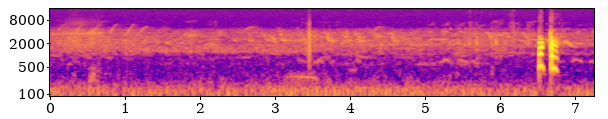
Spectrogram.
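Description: Black francolin gives two loud, harsh, grating notes in quick succession near the end, after a stretch of faint distant birdsong and a low rumble.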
